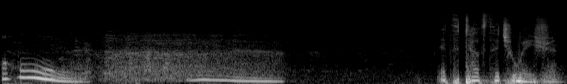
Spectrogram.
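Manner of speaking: high pitched awkward "oh", fading down; awkward sympathy. Retold or imitated. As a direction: trail off uncomfortably, unsure.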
